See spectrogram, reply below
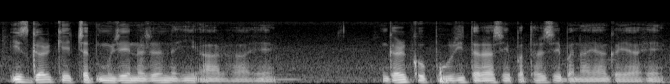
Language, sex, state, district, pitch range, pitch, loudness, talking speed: Hindi, male, Arunachal Pradesh, Lower Dibang Valley, 80-100 Hz, 90 Hz, -16 LUFS, 180 wpm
